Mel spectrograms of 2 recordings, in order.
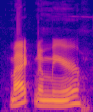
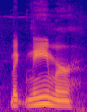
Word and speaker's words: McNeer: the center fielder Brody mamir and nothing but a loud out he rope that one to the Gap but mnir mcneer right yeah I say this I'm saying it wrong so Brody mcneer tracks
